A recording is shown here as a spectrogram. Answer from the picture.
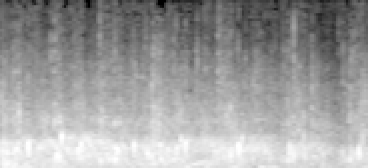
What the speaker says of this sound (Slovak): ešte jeden potlesk poprosím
